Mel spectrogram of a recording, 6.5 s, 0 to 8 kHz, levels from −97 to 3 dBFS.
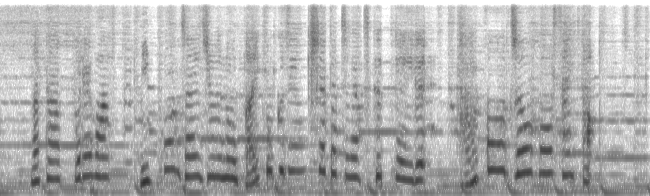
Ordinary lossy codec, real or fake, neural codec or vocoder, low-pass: none; fake; codec, 32 kHz, 1.9 kbps, SNAC; 7.2 kHz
